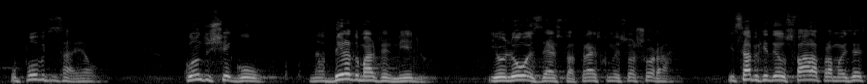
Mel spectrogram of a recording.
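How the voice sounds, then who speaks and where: Speaking with a Brazilian Portuguese accent, this man is a pastor whose sermon feels conversational, with frequent direct remarks to the congregation. His voice sits high and sounds husky.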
